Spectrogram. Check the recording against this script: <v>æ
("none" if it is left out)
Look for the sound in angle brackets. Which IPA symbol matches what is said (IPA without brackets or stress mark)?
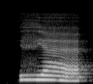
vʲ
